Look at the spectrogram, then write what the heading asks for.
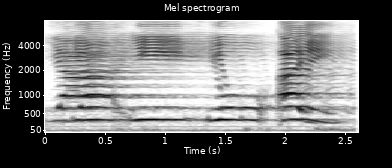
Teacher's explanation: terletak di antara Tengah lidah dan langit-langit atas dibaca dengan ringan dan tidak mendesis.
